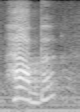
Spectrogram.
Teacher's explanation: empieza, dice, en el fondo de la garganta para hacer el ha. Si hacéis eso y os ponéis la mano en la garganta, es de ahí de donde nace el primer sonido, y termina en B, es decir, cuando roza, muere al alcanzar hab, el extremo de los labios.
